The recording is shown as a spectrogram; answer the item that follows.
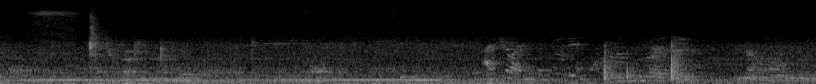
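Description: Large-store ambience: a steady low hum that stops about four seconds in, over a background wash with faint snatches of people's voices.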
